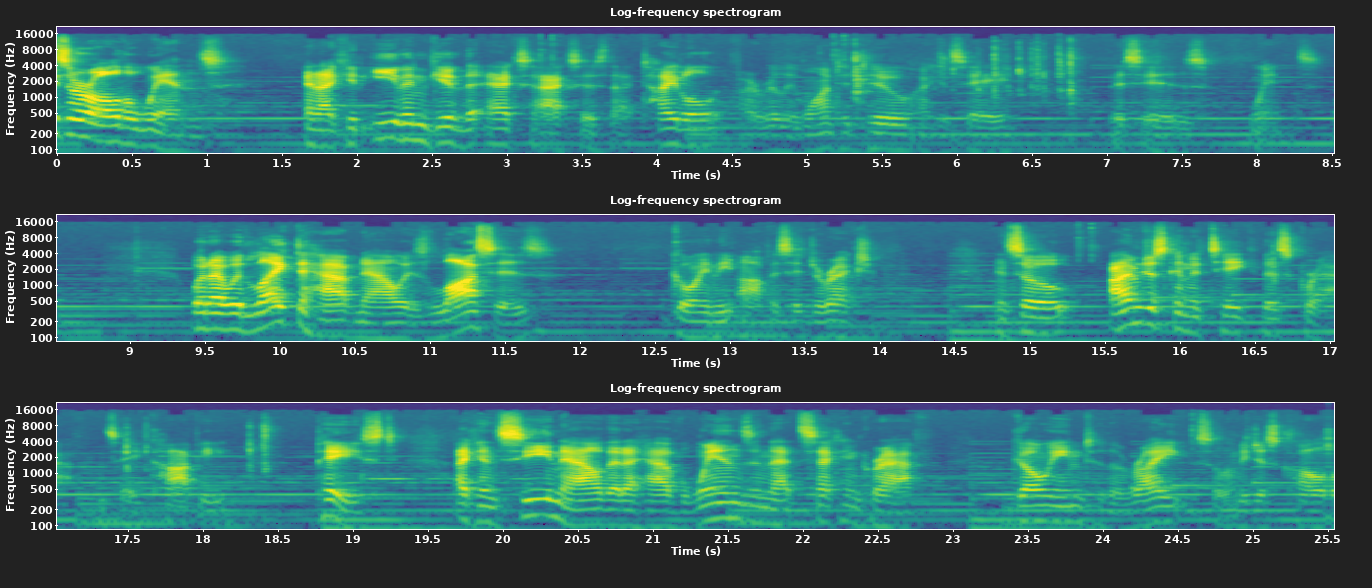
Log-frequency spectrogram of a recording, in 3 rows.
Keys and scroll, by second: 6.0-7.1 typing, 9.8 typing, 17.6 super+c.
